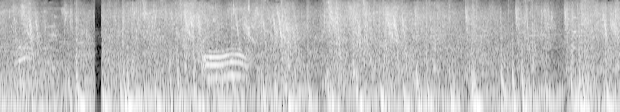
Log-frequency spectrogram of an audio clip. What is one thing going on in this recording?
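Gunshots crack and blasts boom in a video game.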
